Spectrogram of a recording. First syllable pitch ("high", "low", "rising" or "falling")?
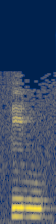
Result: low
